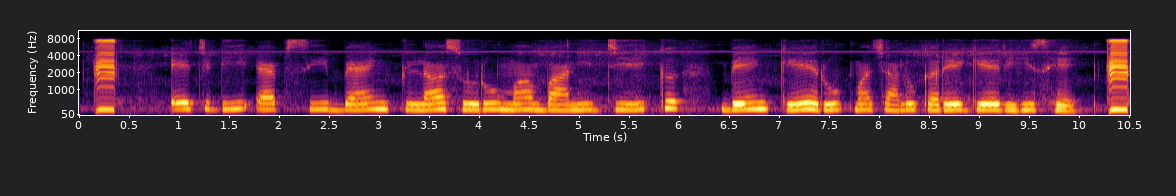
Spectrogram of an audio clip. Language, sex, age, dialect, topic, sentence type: Chhattisgarhi, female, 18-24, Western/Budati/Khatahi, banking, statement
